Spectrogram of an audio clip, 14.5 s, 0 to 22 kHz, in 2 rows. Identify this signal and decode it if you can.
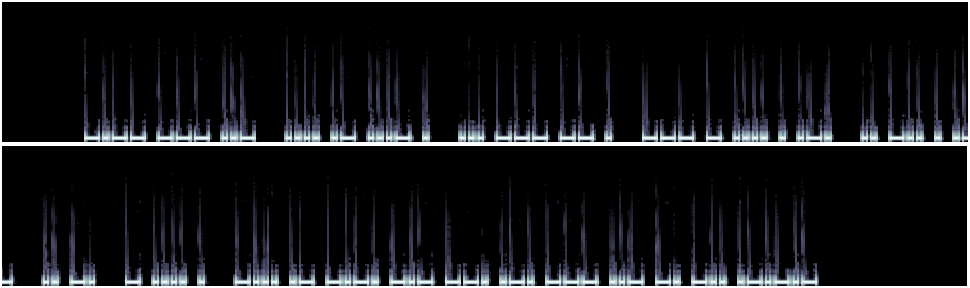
Morse code, heard as a keyed tone, about 34 wpm, 700 Hz. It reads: YOU HAVE SOME OTHER IDEA IN THE BACKGROUND.
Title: Sentences from Top 1300 Words 35wpm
